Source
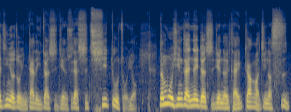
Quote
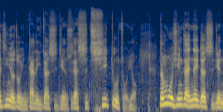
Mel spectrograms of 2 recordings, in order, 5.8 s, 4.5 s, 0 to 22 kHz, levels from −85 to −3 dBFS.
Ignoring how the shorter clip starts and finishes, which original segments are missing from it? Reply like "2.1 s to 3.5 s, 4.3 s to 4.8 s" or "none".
none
